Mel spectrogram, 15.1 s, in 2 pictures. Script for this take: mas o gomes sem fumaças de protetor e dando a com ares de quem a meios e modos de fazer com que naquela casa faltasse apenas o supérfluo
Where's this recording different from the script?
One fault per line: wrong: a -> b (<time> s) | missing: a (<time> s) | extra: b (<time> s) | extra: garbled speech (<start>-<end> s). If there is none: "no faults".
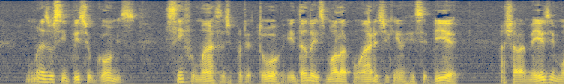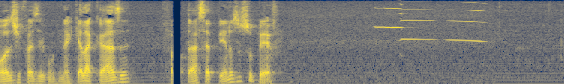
extra: simplício (0.7 s)
extra: esmola (4.2 s)
extra: recebia achava (5.4 s)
